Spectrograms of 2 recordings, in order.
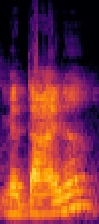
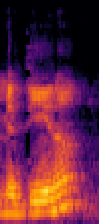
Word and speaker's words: Medina: By the way, it's pronounced Medina, not Medina.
